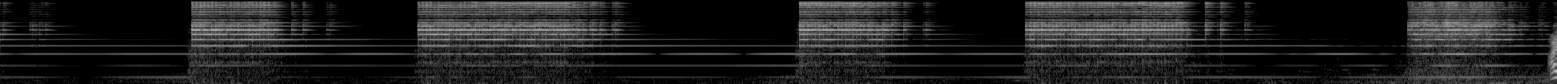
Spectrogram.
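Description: Edwards fire alarm bell going off during a false alarm at an indoor flea market, loud metallic ringing in bursts of about two seconds separated by short gaps, heard alone.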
